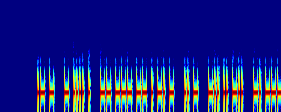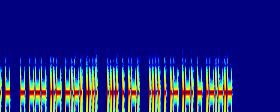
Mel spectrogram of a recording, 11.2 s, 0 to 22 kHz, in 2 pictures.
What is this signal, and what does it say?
Morse code, heard as a keyed tone, about 37 wpm, 700 Hz. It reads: AT THE MOMENT IT DID NOT TOUCH HER HEART.
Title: Sentences from Top 1200 Words 40wpm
